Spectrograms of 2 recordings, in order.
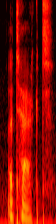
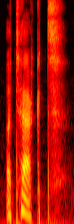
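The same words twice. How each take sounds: First: The final T sound is light and natural. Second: The final T sound is exaggerated and emphasized. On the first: "the third time pronouncing it as I would normally pronounce it" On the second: "the other two times will be kind of emphasizing that ed"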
